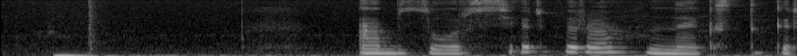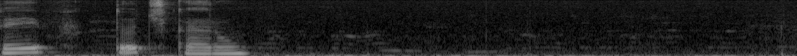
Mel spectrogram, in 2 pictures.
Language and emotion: Russian, neutral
